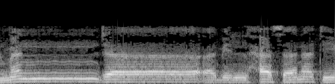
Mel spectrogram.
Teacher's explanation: من جاء، هنا النون ساكنة، أتى بعدها حرف الجيم، والجيم من حروف الإخفاء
